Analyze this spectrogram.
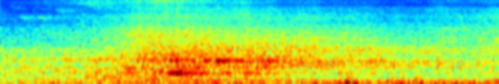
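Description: A heavy truck roars past close by.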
